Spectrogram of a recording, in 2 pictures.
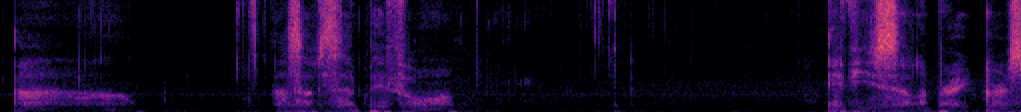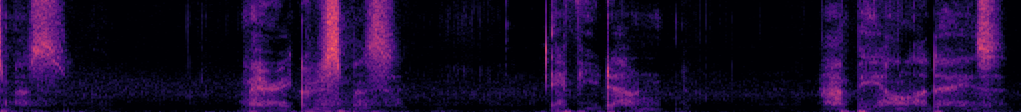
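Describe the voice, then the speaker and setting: A male ASMR host speaks in a crisp, hissy whisper that is almost fully unvoiced. His delivery is gentle and slow, broken by pauses. The breathy sound is strikingly bright as he addresses his viewers.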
